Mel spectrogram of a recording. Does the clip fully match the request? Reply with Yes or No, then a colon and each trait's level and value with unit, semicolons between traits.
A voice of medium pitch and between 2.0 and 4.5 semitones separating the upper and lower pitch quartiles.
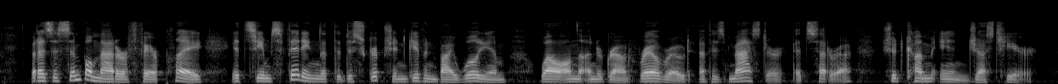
No: low, 130 Hz; average, 3.8 semitones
